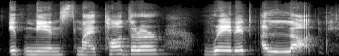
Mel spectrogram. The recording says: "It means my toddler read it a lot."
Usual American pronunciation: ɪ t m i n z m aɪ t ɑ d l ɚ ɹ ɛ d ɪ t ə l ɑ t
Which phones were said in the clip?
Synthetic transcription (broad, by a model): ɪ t m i n s m aɪ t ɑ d ɚ ɹ ɛ d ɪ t ə l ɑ t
